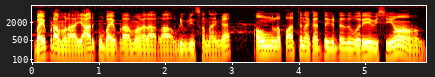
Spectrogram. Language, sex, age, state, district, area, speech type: Tamil, male, 18-30, Tamil Nadu, Kallakurichi, urban, spontaneous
